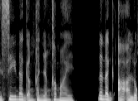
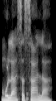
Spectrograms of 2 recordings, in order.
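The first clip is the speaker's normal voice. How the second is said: plain reading voice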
